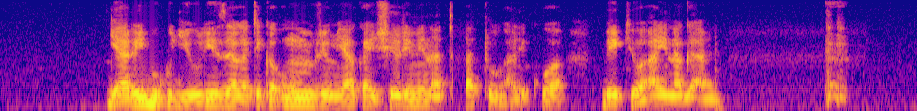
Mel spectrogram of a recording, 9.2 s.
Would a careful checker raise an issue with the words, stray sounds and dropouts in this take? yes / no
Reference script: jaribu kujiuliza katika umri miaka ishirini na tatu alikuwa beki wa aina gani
yes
